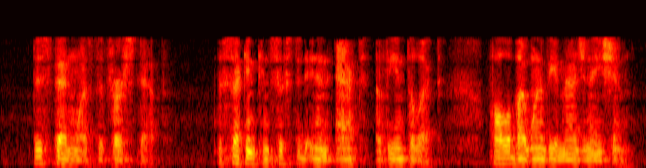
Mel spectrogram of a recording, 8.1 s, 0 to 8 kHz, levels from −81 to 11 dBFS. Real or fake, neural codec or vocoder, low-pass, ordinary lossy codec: fake; vocoder, 22.05 kHz, 80 mel bands, Vocos; 7.2 kHz; AAC, 16 kbps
